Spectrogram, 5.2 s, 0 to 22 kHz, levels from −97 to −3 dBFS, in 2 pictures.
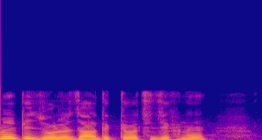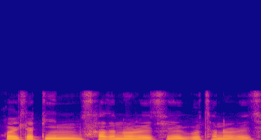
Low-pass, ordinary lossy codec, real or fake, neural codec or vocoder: none; none; real; none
